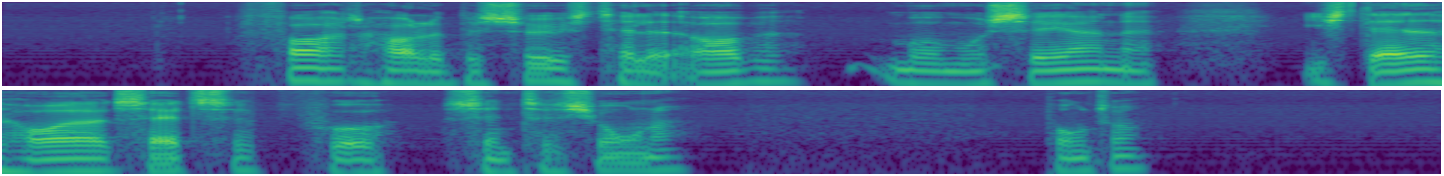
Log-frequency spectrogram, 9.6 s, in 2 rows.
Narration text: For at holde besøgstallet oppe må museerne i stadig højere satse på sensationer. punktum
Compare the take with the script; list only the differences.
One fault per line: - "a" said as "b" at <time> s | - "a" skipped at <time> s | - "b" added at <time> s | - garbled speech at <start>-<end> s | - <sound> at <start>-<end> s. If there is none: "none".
none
